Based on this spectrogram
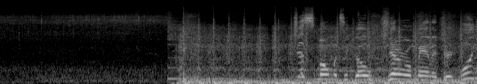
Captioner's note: sizzling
